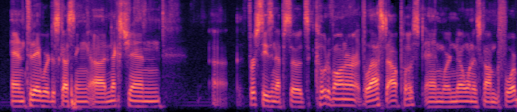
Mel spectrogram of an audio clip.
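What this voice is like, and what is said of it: Slightly hoarse voice. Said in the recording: “my voice is a little hoarse. I have a cold,”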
